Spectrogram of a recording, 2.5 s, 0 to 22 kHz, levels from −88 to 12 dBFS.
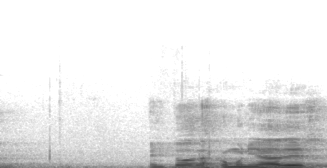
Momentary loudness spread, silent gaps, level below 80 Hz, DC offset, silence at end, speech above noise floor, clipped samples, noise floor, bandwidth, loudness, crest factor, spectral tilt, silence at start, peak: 16 LU; none; -46 dBFS; under 0.1%; 0 s; 27 dB; under 0.1%; -45 dBFS; 9.2 kHz; -18 LUFS; 16 dB; -7 dB/octave; 0 s; -4 dBFS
